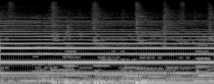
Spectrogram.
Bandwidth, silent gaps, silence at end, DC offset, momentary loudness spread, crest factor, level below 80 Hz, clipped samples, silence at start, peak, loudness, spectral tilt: over 20 kHz; none; 0 s; under 0.1%; 2 LU; 12 dB; -28 dBFS; under 0.1%; 0 s; -6 dBFS; -17 LUFS; -5 dB/octave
